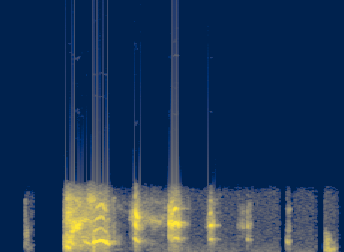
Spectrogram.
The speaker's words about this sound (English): My damn cat trying to run in my room and shit.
